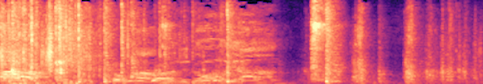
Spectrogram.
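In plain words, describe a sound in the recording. Game tiles clatter and rattle as hands shuffle them on a table.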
